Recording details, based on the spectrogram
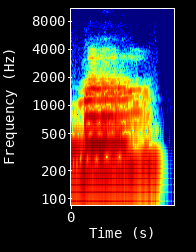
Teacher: Y cuando me preguntan qué clase de palabra es, yo digo, pues es una palabra grave, porque lleva la mayor fuerza de voz, no en la última, sino en la penúltima sílaba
